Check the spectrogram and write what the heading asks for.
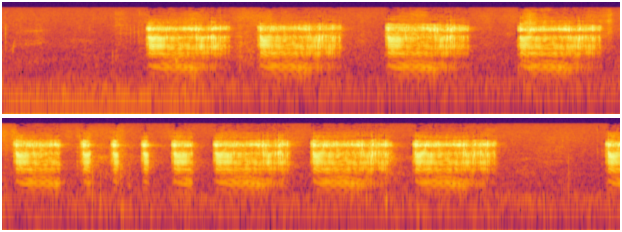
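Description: Imitation fart noises for a doll: about ten buzzy, pitched farts, each sliding down in pitch, with a rapid string of short little toots in the middle.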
